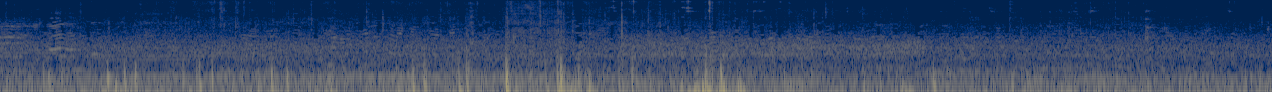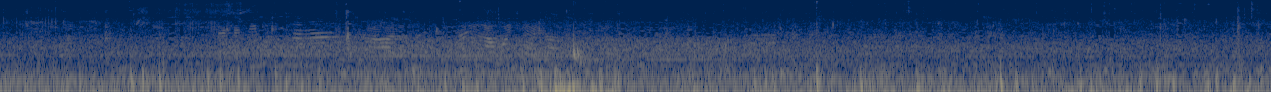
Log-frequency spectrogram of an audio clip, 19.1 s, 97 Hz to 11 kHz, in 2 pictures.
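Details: Horse competing in a promotional eventing test with jumping and cross-country at CNC La Dehesa on 29 September 2018; dull low hoof thuds run under steady crowd murmur and outdoor rumble, with occasional louder knocks and a few spoken Spanish words.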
